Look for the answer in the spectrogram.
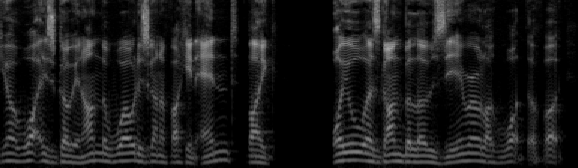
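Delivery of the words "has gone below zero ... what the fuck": normal talking voice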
